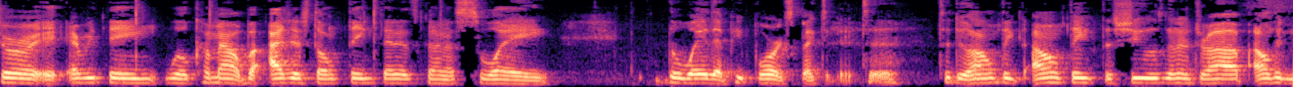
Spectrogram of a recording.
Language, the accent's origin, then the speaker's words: English; Washington, United States; moved away; prayers to my home state. I mean, that's where I'm from.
